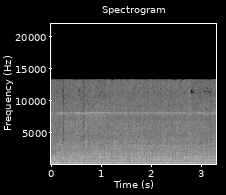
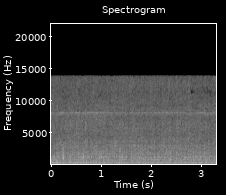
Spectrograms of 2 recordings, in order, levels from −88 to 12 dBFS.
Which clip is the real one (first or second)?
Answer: first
